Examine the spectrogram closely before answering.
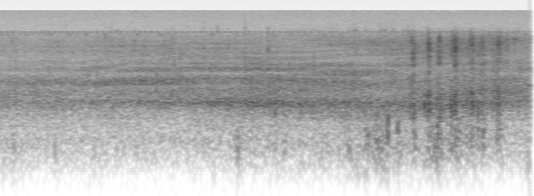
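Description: A car drives up and across a railroad grade crossing: a rising hiss of tyres on the road, then a quick clatter of knocks as the tyres run over the rails about four seconds in.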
